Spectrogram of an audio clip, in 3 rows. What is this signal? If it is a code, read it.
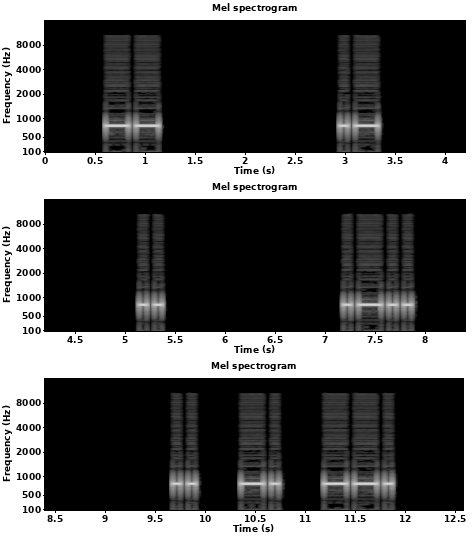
Morse code, heard as a keyed tone, about 16 wpm, spaced as for 5 wpm, 800 Hz. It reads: MAILING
